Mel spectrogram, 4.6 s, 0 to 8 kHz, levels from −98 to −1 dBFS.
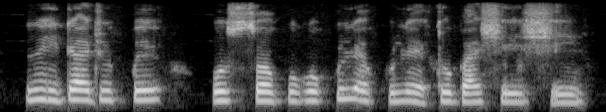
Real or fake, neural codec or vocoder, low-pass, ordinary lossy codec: fake; vocoder, 22.05 kHz, 80 mel bands, HiFi-GAN; 7.2 kHz; none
